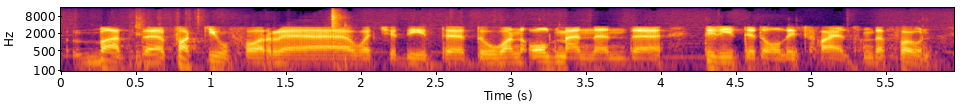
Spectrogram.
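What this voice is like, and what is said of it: Slight accent. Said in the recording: “Guy had a bit of an accent.”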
